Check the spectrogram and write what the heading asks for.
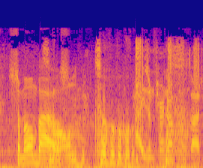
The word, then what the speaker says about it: Simone Biles: Simone Biles. Oh, I'm sorry. I did not mean to mispronounce her name like that. I said Simon too. Simone Biles.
